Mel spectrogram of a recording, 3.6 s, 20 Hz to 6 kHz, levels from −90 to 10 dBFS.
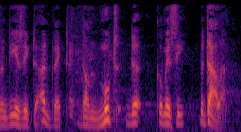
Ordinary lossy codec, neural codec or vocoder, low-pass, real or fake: MP3, 48 kbps; none; 5.4 kHz; real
